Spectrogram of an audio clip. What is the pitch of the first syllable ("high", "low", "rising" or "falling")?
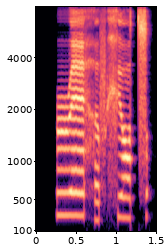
high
